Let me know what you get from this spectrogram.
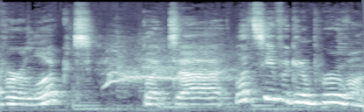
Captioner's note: scream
